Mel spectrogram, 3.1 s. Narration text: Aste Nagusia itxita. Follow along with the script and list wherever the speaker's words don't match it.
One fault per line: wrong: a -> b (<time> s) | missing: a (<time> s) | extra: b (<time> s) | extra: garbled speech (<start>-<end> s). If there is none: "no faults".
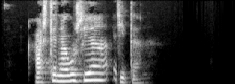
no faults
